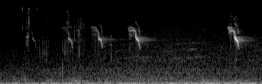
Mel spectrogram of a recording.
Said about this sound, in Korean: 음, 병아리 소리입니다. 에? 예. 병아리 소리 들리면 봄이 온 거죠, 뭐.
